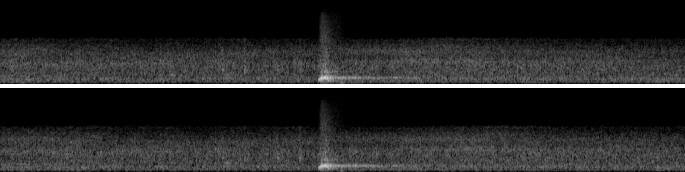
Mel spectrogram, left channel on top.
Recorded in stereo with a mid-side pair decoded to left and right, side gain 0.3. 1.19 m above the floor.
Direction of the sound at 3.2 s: 15° left.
